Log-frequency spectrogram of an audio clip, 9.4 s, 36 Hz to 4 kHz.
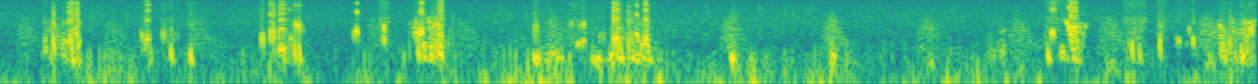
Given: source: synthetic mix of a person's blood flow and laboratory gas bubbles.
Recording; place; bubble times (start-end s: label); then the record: Doppler ultrasound of blood flow; subclavian vein
0.34-0.66 s: bubbles
1.07-1.18 s: bubbles
1.23-1.36 s: bubbles
1.42-1.52 s: bubbles
1.96-2.33 s: bubbles
2.65-2.75 s: bubbles
2.87-2.95 s: bubbles
3.10-3.43 s: bubbles
4.00-4.94 s: bubbles
7.42-7.57 s: bubbles
7.85-8.19 s: bubbles
8.46-8.62 s: bubbles
8.70-8.80 s: bubbles
8.84-9.02 s: bubbles
9.14-9.44 s: bubbles
From the record:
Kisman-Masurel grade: 233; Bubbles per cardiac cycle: several, 3 to 8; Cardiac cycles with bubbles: 50 to 99%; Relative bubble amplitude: loud (0.450 to 0.775); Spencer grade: 3 (all of the cardiac periods contain showers or single bubble signals, but not dominating or overriding the cardiac motion signals); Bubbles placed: anywhere in the cardiac cycle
